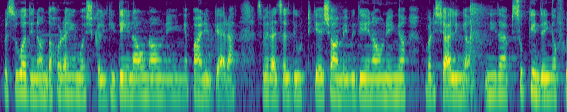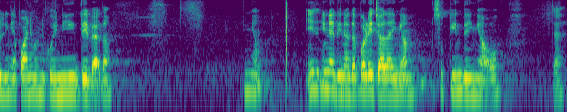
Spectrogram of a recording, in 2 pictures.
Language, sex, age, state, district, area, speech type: Dogri, female, 18-30, Jammu and Kashmir, Kathua, rural, spontaneous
